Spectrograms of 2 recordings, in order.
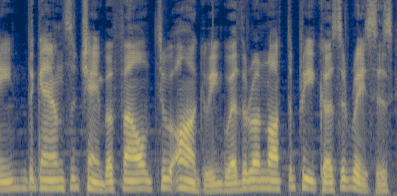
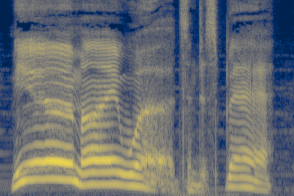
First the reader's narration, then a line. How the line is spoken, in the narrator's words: Speaks in loud spaces roared out with his mind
